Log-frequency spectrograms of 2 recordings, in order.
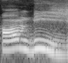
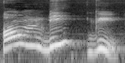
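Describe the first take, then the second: First: The word ends with a hard g sound. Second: The word ends with an audible u vowel. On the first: "إذا حذفنا U سوف تصبح الكلمة" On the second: "إذا وضعنا لو تغيما هنا إذن سوف نسمع صوت U"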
